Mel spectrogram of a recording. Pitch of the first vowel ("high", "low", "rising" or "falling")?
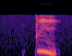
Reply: falling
